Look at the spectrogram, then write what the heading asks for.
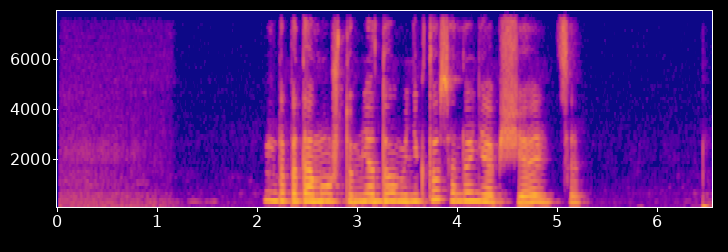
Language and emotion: Russian, sad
